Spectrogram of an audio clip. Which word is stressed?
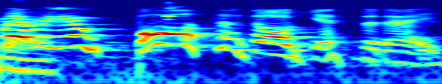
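bought. The stress falls on the word bought. He bought it, he did not steal it.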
